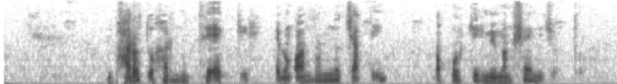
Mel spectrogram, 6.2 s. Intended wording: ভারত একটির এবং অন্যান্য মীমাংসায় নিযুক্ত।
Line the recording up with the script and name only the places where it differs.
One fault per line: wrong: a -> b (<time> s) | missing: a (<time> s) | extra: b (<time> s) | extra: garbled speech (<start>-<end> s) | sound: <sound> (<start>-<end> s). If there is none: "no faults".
extra: উহার মধ্যে (1.5 s)
extra: জাতি অপরটির (3.5 s)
